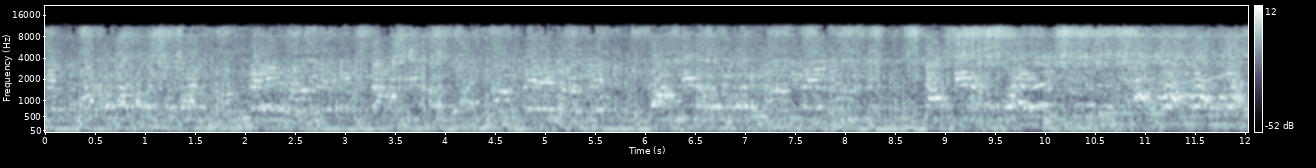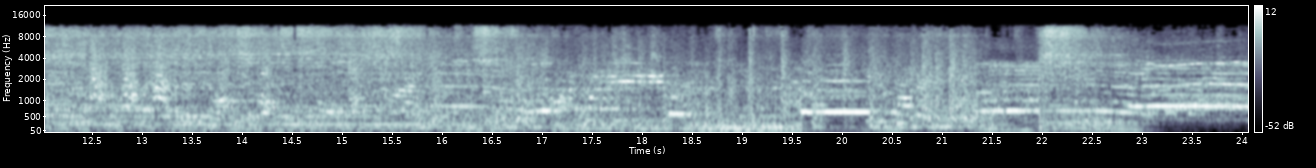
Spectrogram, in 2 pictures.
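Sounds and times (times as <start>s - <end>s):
punk rock band playing: 0.0s - 23.7s
person shouting vocals: 10.8s - 14.4s.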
